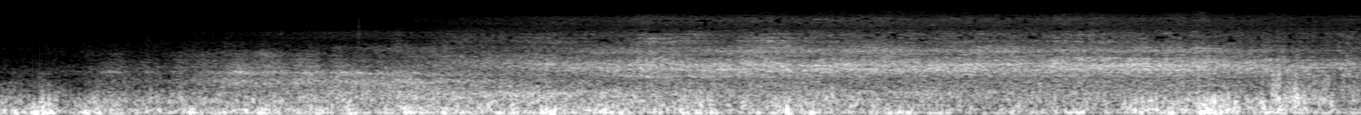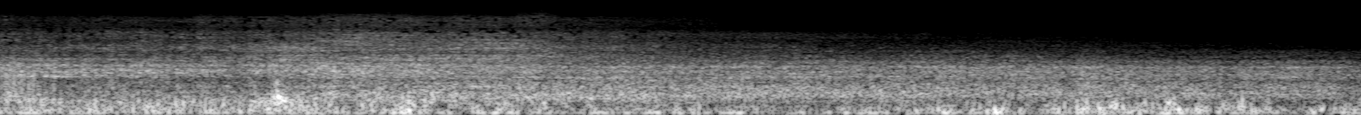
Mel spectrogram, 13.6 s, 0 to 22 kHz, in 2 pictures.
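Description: DB ICE 1 (Class 401) high-speed train passing, a rush of wheels on rail that builds, peaks midway and fades as the train draws away. Wind buffets the microphone throughout.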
